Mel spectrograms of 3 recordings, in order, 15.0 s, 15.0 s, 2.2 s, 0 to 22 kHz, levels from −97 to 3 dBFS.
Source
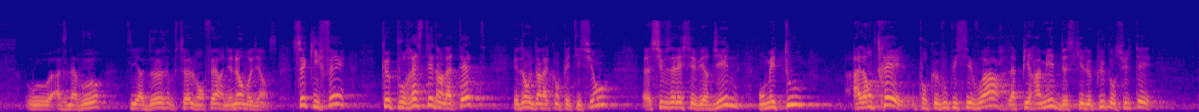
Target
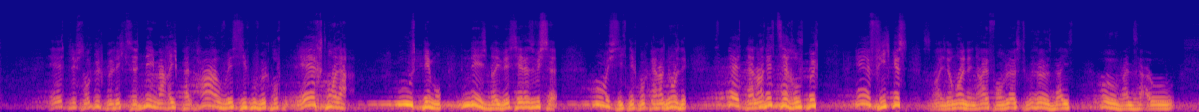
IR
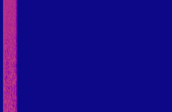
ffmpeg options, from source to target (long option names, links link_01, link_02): -filter_complex "[0:a]areverse,asubboost=boost=11.5:cutoff=200,asplit=2[link_01][link_02];[link_02]asetrate=58866,aresample=44100,atempo=0.749154,volume=-10dB[link_03];[link_01][link_03]amix=inputs=2:normalize=0,volume=-3dB"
